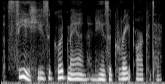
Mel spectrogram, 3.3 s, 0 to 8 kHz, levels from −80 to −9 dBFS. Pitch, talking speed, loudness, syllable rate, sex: 185 Hz, 235 wpm, -17 LUFS, 4.6 syllables/s, female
